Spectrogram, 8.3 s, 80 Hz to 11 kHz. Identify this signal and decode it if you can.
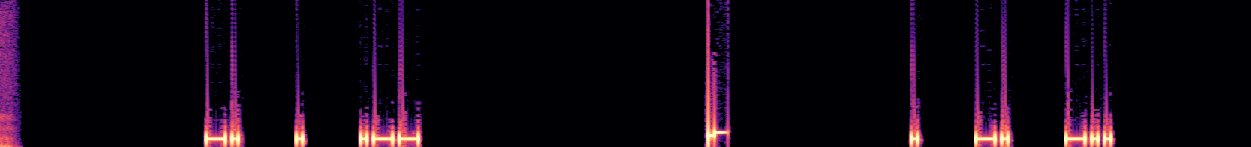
Morse code, heard as a keyed tone, about 28 wpm, spaced as for 16 wpm, 690 Hz. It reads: NEW END
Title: 3x Character Spacing - Top 200 Words - 28wpm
